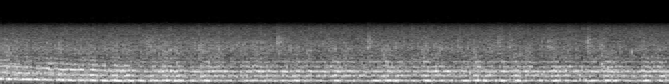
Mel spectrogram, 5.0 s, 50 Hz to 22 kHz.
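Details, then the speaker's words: Homemade e-bike alternator-based motor with jackshaft and toothed pulley reduction, spinning the rear wheel unloaded at about 24–29 mph: steady siren-like layered whine, noisy because mounts are too tight and the belt is rigid and overtensioned. "They're a bit too tight at the moment, and this belt is really quite rigid, which is not ideal. As a result, it runs kind of noisy like."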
